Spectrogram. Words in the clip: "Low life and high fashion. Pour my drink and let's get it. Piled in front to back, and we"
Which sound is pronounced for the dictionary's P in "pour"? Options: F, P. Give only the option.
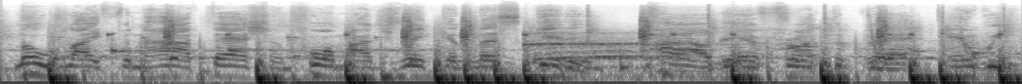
F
